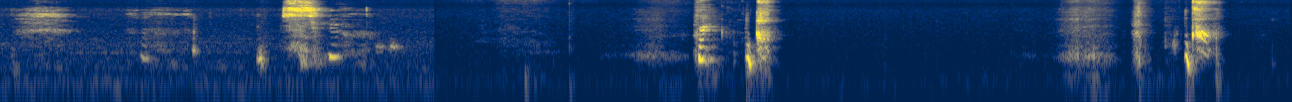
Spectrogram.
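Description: Repeated sharp sneezes in quick clusters with short inhalations between, an uncontrollable sneezing fit.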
